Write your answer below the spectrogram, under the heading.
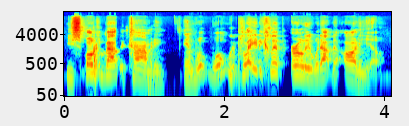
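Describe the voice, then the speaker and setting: High-voiced man hosting a casual interview. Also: sing-song, quick pace, a bit bright, slightly rough. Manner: repeats himself, addresses the audience directly. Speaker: interview show host.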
